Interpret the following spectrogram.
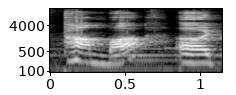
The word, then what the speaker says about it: थांबा: ठीक है, इट इज a Maharashtrian Marathi word pronunciation, थांबा, THAMBA, थांबा।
